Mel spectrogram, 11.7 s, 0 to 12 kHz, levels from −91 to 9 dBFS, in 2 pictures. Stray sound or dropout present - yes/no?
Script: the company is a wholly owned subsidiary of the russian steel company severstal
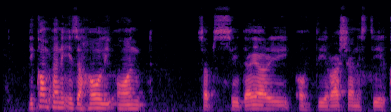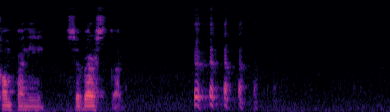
yes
